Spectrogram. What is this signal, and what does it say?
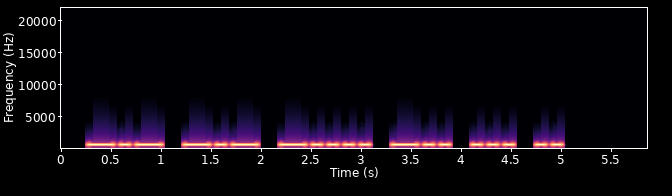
Morse code, heard as a keyed tone, about 15 wpm, 700 Hz. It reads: KK6DSI
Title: USA Callsign DE Callsign - 6 Characters - 15wpm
